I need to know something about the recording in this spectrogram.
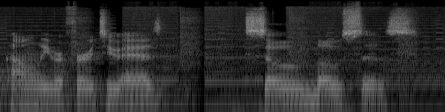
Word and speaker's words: Solosis: It's a psychic type Pokemon with an emphasis on the second syllable commonly referred to as solosis.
